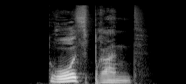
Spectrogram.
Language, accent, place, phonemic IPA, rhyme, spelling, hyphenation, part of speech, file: German, Germany, Berlin, /ˈɡʁoːsˌbʁant/, -ant, Großbrand, Groß‧brand, noun, De-Großbrand.ogg
- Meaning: conflagration (large, ferocious, and destructive fire)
